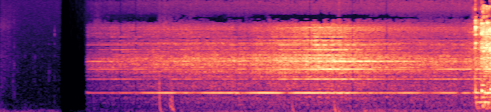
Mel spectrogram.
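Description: A steady hiss with a humming tone fades up after a brief cut to silence about a second in, then holds at a moderate level.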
